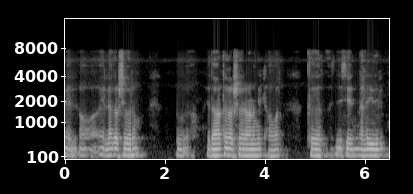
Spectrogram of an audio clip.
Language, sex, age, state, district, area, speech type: Malayalam, male, 45-60, Kerala, Kasaragod, rural, spontaneous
